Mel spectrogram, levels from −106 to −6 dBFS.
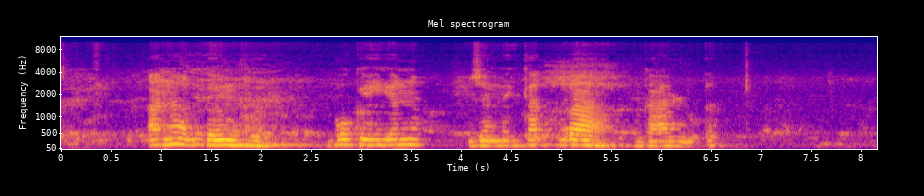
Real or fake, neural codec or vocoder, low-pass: fake; vocoder, 22.05 kHz, 80 mel bands, WaveNeXt; 9.9 kHz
